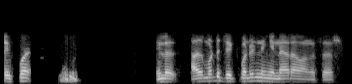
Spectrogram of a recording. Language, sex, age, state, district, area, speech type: Tamil, male, 18-30, Tamil Nadu, Sivaganga, rural, conversation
